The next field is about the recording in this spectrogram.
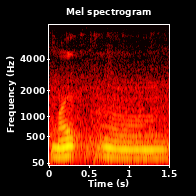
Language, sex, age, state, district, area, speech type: Tamil, male, 60+, Tamil Nadu, Mayiladuthurai, rural, spontaneous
